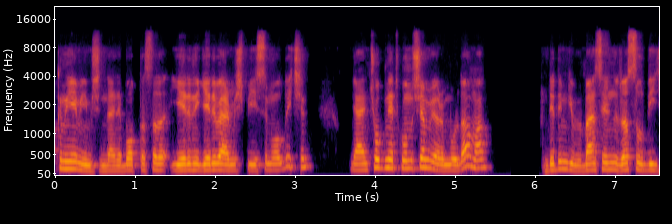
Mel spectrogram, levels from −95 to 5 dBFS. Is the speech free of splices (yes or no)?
yes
